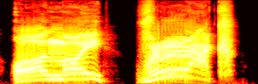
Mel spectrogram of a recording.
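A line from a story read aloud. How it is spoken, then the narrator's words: Growled. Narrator (Russian): рыкнул тигриный бог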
